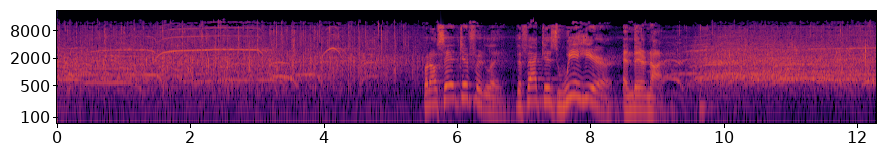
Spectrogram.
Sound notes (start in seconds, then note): 3.2 applause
